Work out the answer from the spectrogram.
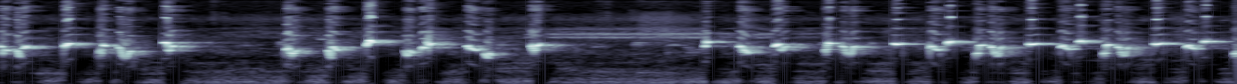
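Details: Yellow-vented bulbul singing a long rapid 'ropel' song used as a tutor for lazy caged bulbuls: quick bubbly, slurred notes in fast runs, briefly pausing mid-way under a faint steady tone, with sharp clicking sounds throughout.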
